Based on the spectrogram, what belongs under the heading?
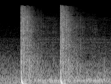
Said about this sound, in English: At the sound of gunfire, I throw myself to the floor, which is a big mistake as I end up slamming my injured knees to the ground and banging my head on the rock wall.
